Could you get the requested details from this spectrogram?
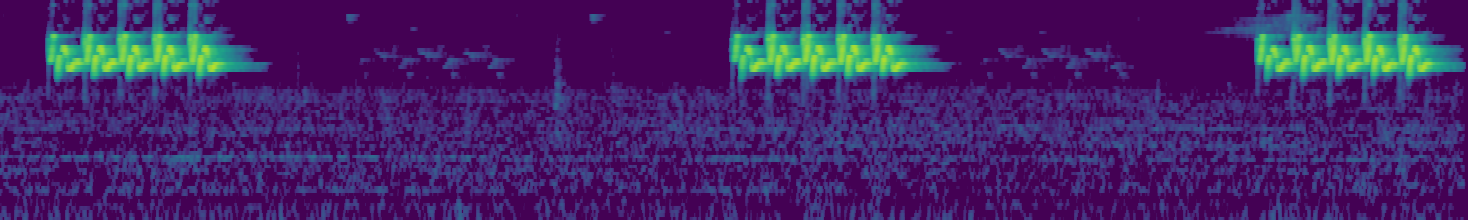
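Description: Carolina wren song: loud, ringing bursts of about six quick repeated phrases, each burst lasting two seconds and returning every five to six seconds, with silence between.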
